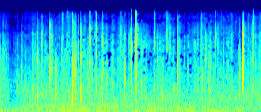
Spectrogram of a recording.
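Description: Wood fire crackling, with irregular sharp pops, the loudest near the end, over a steady hiss of rain.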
